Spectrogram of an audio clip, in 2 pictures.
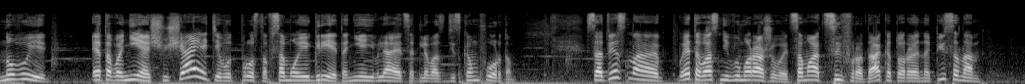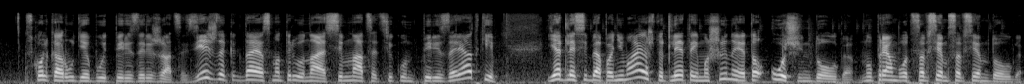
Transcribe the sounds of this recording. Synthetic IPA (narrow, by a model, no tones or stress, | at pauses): no̞vɨ | ɛt̪əvənʲɪɐɕːʉɕːæjɪtʲɪvo̞t̪̚pɾo̞st̪əfsɐmo̞jɪɡɾʲeɛt̪ənʲɪjɪvlʲæjɪt̪səd̪lʲɐvasdʲɪskɐnfo̞rt̪əmsɐːt̪vʲest̪ʲɪnːəɛt̪əvasnʲɪvɨmɐɾaʐɨvəjɪt̪sɐmat̪sɨfɾəd̪akɐt̪o̞ɾəjənɐpʲisənə | sko̞lʲkəɐɾudʲɪjəbudʲɪt̪̚pʲɪɾʲɪzəɾʲɪʐa̰t̪səzʲdʲesʲʐɨkɐɡd̪ajasmɐt̪ɾʲunəsʲɪmnat̪sɨtʲsʲɪkunt̪̚pʲɪɾʲɪzɐɾʲat̪kʲɪ | jad̪lʲɐsʲɪbʲapənʲɪmajʊʂt̪od̪lʲɐɛt̪əjmɐʂɨnɨɛt̪əo̞t͡ɕɪnʲd̪o̞lˠɡənupɾʲamvo̞t̪sɐfsʲe̞msɐfsʲe̞md̪o̞lˠɡə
